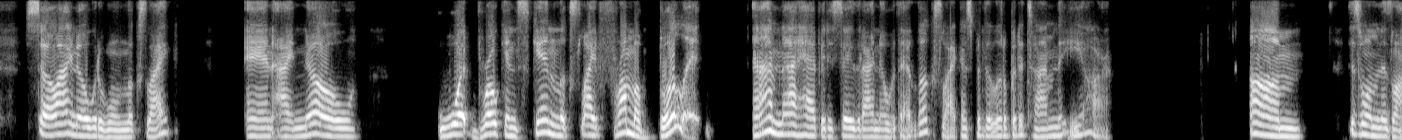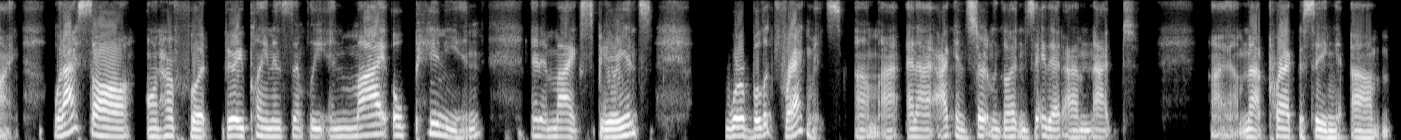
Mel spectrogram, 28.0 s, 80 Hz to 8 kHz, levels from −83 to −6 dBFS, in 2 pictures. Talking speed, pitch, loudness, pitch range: 180 wpm, 170 Hz, -13 LUFS, 160-195 Hz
